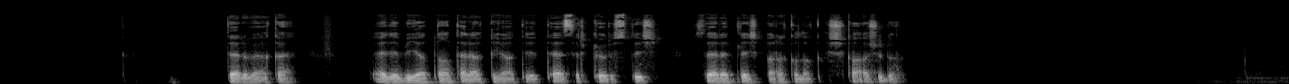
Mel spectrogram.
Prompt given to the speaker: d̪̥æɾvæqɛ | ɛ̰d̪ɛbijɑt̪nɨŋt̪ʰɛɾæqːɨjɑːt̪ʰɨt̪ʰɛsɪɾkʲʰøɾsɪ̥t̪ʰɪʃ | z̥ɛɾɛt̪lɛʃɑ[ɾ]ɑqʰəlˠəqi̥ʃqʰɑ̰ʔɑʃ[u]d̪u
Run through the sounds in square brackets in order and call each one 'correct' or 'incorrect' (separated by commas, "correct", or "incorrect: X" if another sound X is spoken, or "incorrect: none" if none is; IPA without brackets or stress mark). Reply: correct, correct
